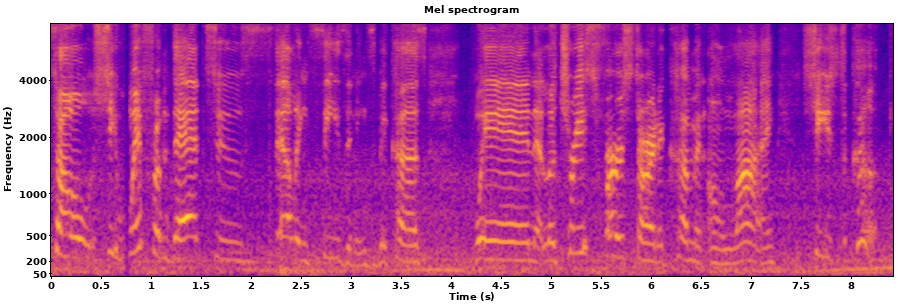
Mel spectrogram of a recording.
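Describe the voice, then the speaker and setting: The voice moves at a fairly slow pace with big swings in loudness, over noticeable background noise. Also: woman. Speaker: live stream commentator. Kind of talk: casual live stream commentary.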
